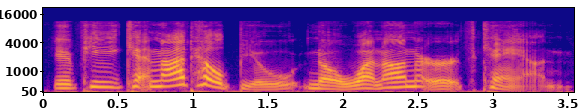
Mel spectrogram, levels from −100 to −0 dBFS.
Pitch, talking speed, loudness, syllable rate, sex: 200 Hz, 170 wpm, -18 LUFS, 3.6 syllables/s, female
